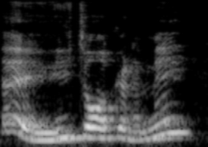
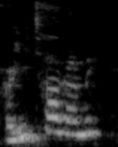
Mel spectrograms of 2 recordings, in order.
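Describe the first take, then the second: First: It sounds aggressive and confrontational. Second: It sounds puzzled and baffled.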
